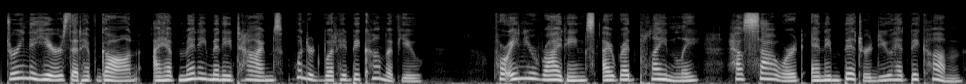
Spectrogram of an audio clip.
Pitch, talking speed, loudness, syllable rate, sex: 205 Hz, 190 wpm, -18 LUFS, 5.7 syllables/s, female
